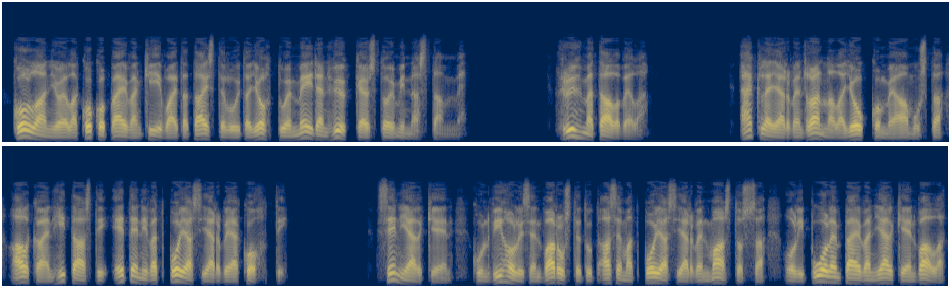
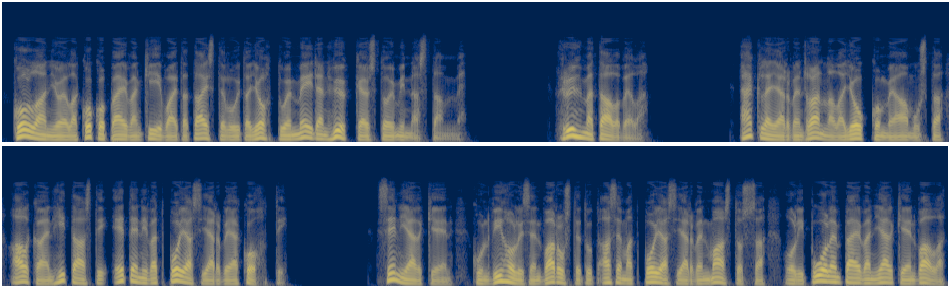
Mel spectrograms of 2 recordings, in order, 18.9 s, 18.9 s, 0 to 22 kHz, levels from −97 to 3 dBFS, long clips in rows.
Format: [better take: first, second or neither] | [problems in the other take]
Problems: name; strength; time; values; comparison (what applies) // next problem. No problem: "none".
second | thin; very; fading below 350 Hz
